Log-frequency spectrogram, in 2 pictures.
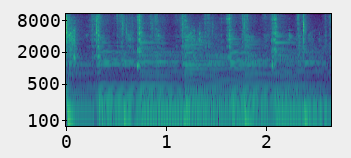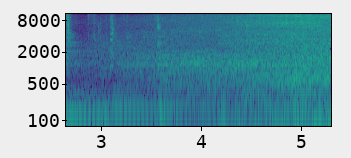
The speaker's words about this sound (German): Ja, ihr hört hier die Autos. Wir sind direkt an der Straße.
